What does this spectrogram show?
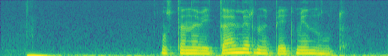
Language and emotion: Russian, neutral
